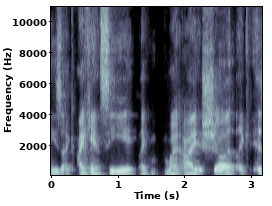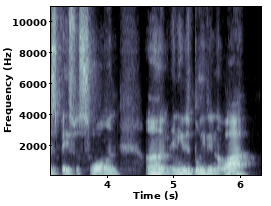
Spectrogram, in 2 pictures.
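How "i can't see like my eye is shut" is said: put-on crying, man's weeping voice. Retelling what an injured man said, imitating him crying. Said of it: "he's crying".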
